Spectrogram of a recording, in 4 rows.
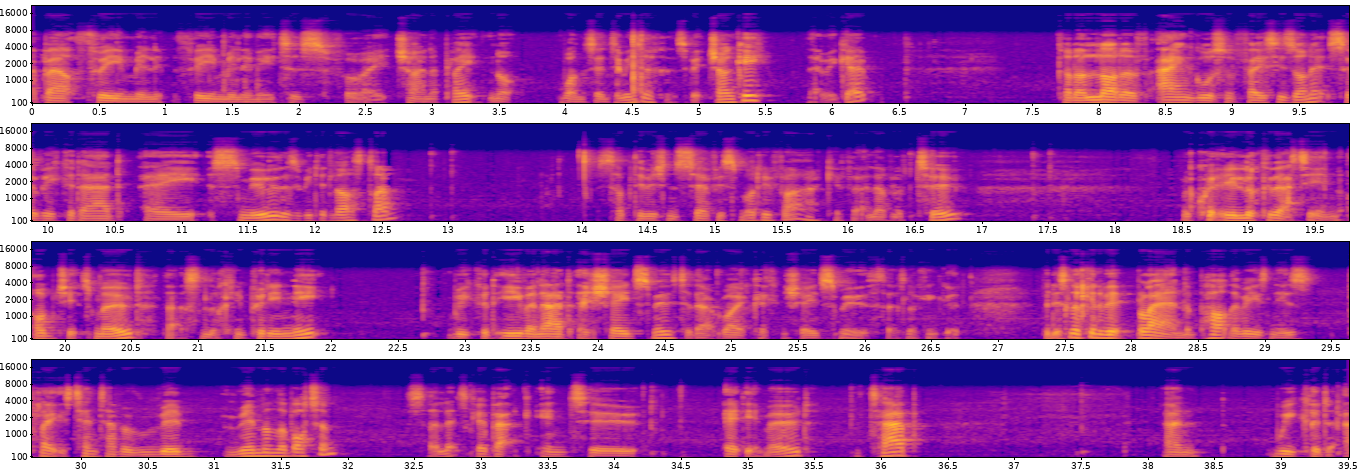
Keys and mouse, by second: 1.2 m, 5.7-8.3 middle drag, 12.6-14.2 drag, 16.1 click, 16.9 click, 19.2 Tab, 19.8-22.2 middle drag, 23.0 right click, 25.4-27.9 middle drag, 32.5-33.8 middle drag, 35.3 Tab, 37.1-39.0 middle drag.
